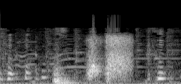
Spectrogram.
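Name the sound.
slap on the face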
